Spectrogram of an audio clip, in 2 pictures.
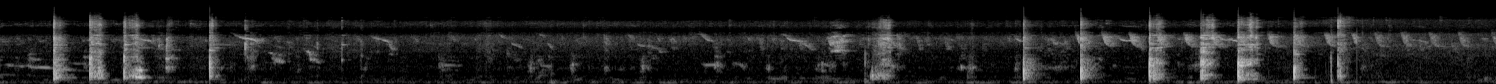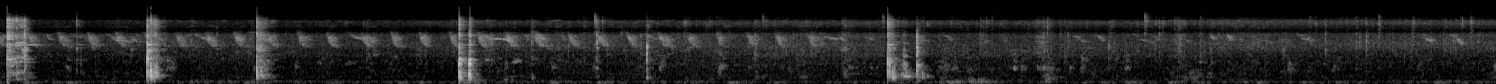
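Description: Metal spatula scraping and clanking against a stainless steel wok as rice vermicelli and shrimp are stir-fried. The sharp knocks come irregularly, in clusters, over a steady hiss.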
